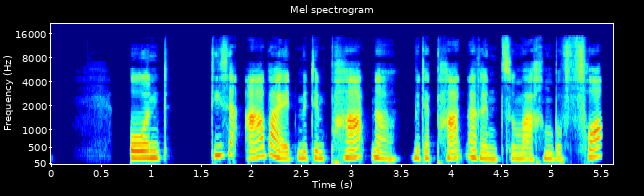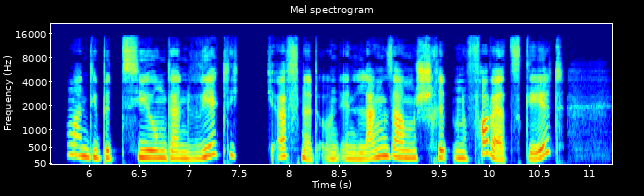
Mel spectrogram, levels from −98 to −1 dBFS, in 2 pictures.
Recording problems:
audio cutting out; at 5.5 s and at 7.5 s

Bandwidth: 14.5 kHz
